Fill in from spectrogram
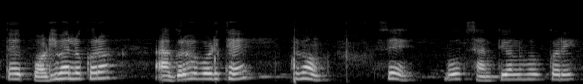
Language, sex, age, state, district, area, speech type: Odia, female, 18-30, Odisha, Bhadrak, rural, spontaneous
